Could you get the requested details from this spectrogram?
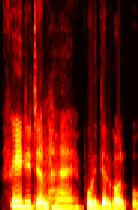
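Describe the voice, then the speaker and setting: A woman's voice: medium pitch, a little fast, creaky, a little mellow. A young woman teaching an online English class, asking questions and answering them herself as she drills word forms.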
